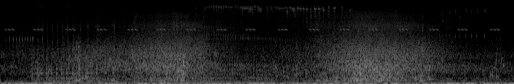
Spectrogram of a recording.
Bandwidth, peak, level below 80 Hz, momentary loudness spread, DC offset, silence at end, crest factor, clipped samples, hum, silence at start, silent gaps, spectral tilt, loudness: 17 kHz; -20 dBFS; -48 dBFS; 11 LU; under 0.1%; 0 s; 18 dB; under 0.1%; none; 0 s; none; -4 dB/octave; -41 LUFS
